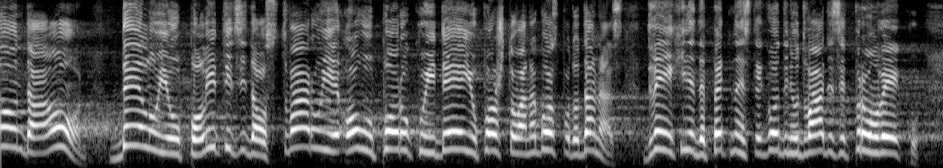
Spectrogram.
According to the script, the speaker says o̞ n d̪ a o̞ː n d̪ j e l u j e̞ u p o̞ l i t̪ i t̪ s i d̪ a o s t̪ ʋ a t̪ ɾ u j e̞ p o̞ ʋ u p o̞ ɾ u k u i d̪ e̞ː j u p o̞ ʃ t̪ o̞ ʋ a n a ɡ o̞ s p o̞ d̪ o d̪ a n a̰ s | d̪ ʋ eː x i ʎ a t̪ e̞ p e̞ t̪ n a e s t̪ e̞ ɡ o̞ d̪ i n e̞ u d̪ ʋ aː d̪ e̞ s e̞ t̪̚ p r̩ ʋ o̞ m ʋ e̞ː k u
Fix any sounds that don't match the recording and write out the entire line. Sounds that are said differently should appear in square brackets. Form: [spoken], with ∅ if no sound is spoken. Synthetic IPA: o̞ n d̪ a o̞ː n d̪ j e l u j e̞ u p o̞ l i t̪ i t̪ s i d̪ a o s t̪ ʋ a [∅] ɾ u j e̞ [ʔ] o̞ ʋ u p o̞ ɾ u k u i d̪ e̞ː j u p o̞ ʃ t̪ o̞ ʋ a n a ɡ o̞ s p o̞ d̪ o d̪ a n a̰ s | d̪ ʋ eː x i ʎ a [d̪] e̞ p e̞ t̪ n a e s t̪ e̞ ɡ o̞ d̪ i n e̞ u d̪ ʋ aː d̪ e̞ s e̞ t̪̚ p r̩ ʋ o̞ m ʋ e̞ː k u

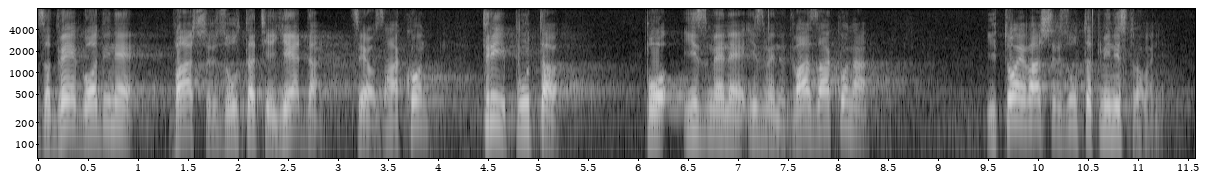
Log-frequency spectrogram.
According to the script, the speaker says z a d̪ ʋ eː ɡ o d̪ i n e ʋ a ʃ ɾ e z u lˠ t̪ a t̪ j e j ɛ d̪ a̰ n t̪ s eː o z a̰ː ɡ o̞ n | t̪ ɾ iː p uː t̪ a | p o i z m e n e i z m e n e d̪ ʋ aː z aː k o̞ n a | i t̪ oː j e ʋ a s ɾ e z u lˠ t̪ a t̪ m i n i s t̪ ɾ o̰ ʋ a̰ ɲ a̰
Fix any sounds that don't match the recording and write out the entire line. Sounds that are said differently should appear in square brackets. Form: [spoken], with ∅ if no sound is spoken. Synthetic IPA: z a d̪ ʋ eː ɡ o d̪ i n e ʋ a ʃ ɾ e z u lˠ t̪ a t̪ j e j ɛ d̪ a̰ n t̪ s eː o z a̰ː [k] o̞ n | t̪ ɾ iː p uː t̪ a | p o i z m e n e i z m e n e d̪ ʋ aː z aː k o̞ n a | i t̪ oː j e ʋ a [ʃ] ɾ e z u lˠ t̪ a t̪ m i n i s t̪ ɾ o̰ ʋ a̰ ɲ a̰

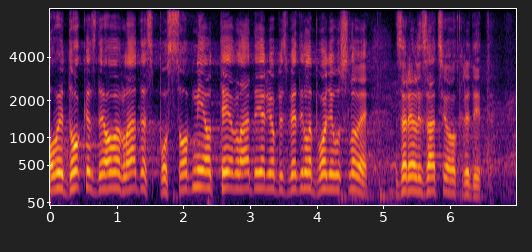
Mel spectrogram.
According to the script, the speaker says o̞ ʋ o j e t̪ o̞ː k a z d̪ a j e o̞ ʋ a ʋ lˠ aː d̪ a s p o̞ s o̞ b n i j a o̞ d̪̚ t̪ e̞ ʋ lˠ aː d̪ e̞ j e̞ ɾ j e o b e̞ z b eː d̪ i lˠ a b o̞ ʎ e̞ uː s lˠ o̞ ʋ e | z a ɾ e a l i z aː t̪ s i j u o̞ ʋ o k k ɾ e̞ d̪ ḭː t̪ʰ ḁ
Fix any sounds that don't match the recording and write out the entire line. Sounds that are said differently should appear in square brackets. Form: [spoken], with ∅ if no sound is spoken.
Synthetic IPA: o̞ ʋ o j e [d̪] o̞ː k a z d̪ a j e o̞ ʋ a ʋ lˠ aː d̪ a s p o̞ s o̞ b n i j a o̞ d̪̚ t̪ e̞ ʋ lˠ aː d̪ e̞ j e̞ ɾ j e o b e̞ z b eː d̪ i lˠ a b o̞ ʎ e̞ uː s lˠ o̞ ʋ e | z a ɾ e a l i z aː t̪ s i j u o̞ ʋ o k k ɾ e̞ d̪ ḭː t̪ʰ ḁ

